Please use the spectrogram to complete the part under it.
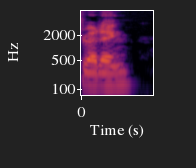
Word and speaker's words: Reading: Yeah, it's spelled like Reading, but it's pronounced Reading.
